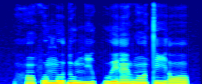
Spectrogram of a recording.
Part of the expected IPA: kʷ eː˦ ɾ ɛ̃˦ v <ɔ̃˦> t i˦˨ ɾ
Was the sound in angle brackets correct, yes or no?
yes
